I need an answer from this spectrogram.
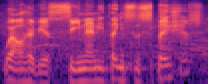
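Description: An actor playing an exasperated, earnest aging superhero sidekick in a cartoon game. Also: male voice, medium pitch, moderate pace, fairly bright tone, a faint crowd, lightly acted.

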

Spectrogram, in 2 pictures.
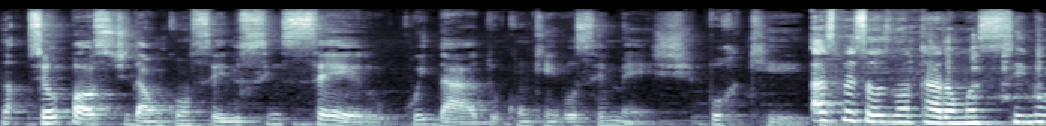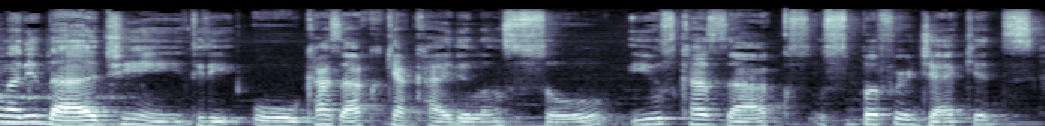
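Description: Speaking at a measured pace with few pauses, this thirty-something Brazilian-accented man delivers sassy, theatrical gossip commentary full of slang for his video audience. His medium-pitched voice has lively intonation and a slightly mellow quality, with faint music behind it, all recorded in a small indoor home studio.

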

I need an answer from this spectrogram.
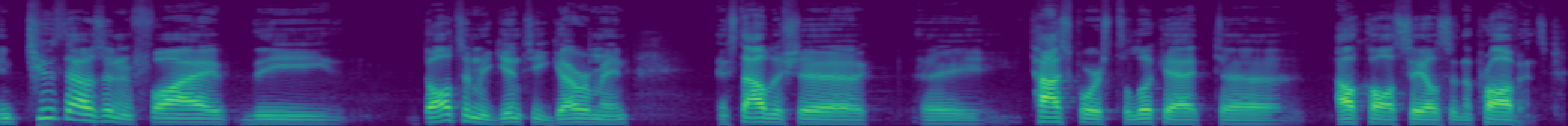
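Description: A man's voice: mid-range voice, measured pace, clean tone. A middle-aged man hosting a studio interview, asking long, detailed questions and gesturing with both hands. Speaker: talk show host. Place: small TV studio with dark curtains. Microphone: lapel mic.

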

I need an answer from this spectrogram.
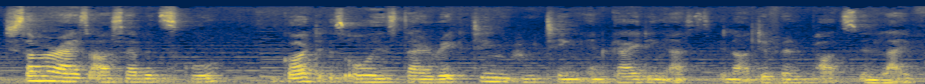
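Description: A woman in a calm, reverent voice, summing up a lesson and praying. Her low voice is gravelly, in a roomy sound with music playing behind. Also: normal speed. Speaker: Sabbath school presenter. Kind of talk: summary and prayer.

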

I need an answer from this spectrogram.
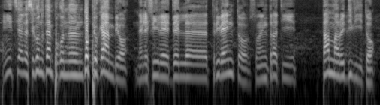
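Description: A man giving breathless, excited football play-by-play commentary, urgently repeating players' names and phrases. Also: high voice, normal speed.

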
